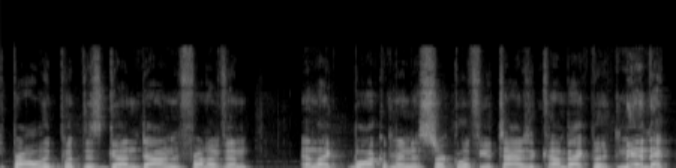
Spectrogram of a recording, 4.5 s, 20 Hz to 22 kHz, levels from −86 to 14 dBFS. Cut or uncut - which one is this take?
uncut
